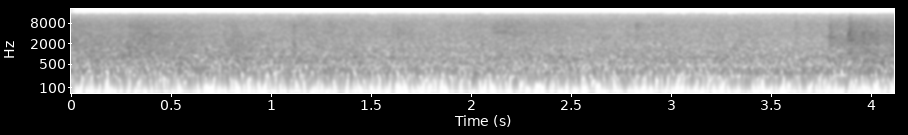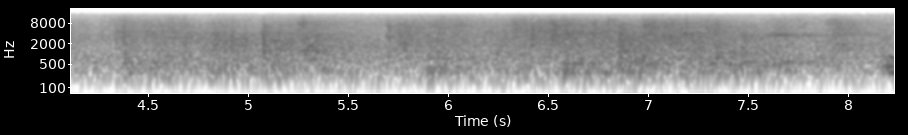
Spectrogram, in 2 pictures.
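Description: Steady background room noise in a large lecture hall, with no clear speech, getting a little louder and busier about four seconds in.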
